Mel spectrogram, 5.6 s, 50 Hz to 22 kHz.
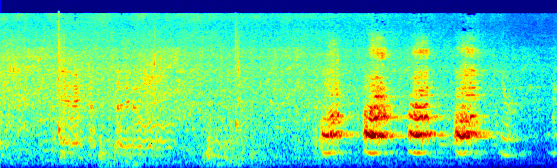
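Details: California sea lions at Higashiyama Zoo and Botanical Garden on 12 September 2023, with their group boss Felix. After a few seconds of soft voices, four loud, honking, harmonic barks come in quick succession, then fade.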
